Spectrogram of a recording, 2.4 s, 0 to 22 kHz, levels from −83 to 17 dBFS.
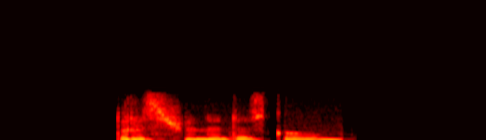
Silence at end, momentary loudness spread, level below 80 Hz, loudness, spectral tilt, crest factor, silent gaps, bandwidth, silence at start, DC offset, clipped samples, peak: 0.7 s; 7 LU; -66 dBFS; -29 LUFS; -6 dB/octave; 18 dB; none; 7.6 kHz; 0.6 s; under 0.1%; under 0.1%; -12 dBFS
